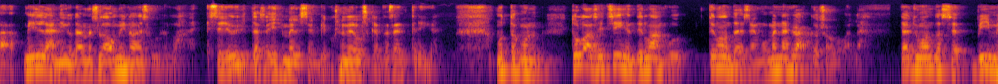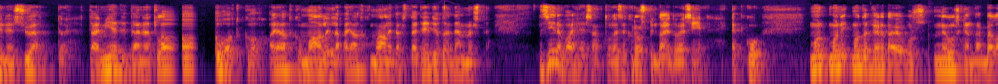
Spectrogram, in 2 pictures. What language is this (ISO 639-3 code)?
fin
